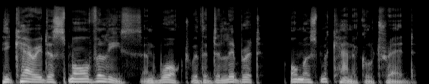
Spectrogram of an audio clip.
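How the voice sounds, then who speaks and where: A man narrating a scripted mystery story in the first person, in a measured, solemn and dramatic manner. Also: on the low side, big pitch swings, a little mellow, no room sound, studio quality.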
